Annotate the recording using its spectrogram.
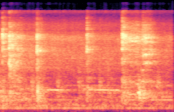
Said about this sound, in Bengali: তার জন্য আমি পেঁয়াজটা কড়ায় দিয়েছি, কালো জিরে ফোড়ন দিয়ে পেঁয়াজটা একটু ভেজে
